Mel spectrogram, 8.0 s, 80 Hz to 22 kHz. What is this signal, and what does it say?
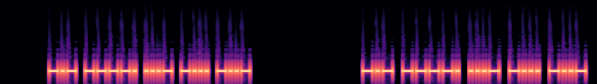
Morse code, heard as a keyed tone, about 28 wpm, 700 Hz. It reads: K9VBX K9VBX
